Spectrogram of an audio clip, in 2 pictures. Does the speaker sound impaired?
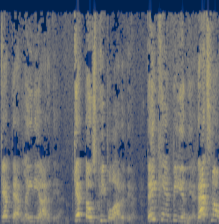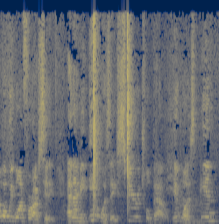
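No.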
